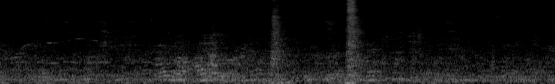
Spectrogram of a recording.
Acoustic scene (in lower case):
crowded indoor space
